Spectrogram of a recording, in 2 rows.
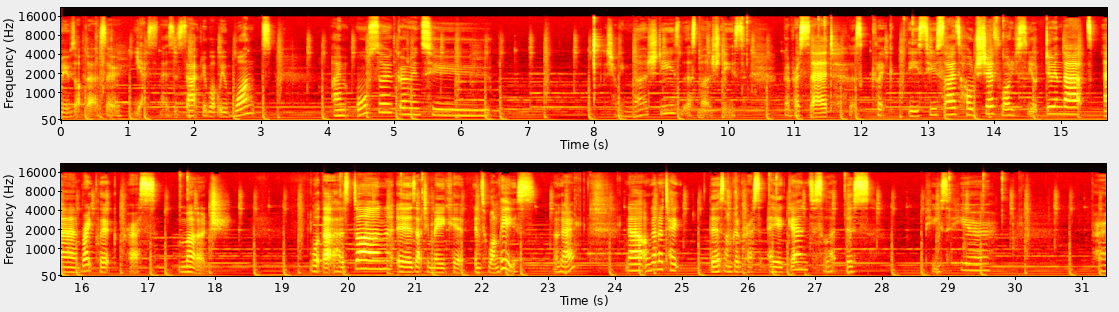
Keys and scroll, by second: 0.5 ctrl+z, 9.6 z, 25.7 a.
